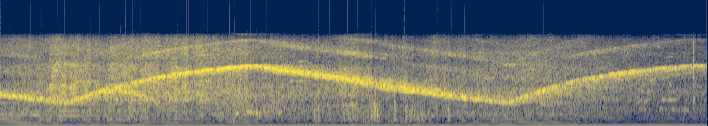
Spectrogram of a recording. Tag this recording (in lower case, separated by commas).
vehicle, truck, speech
